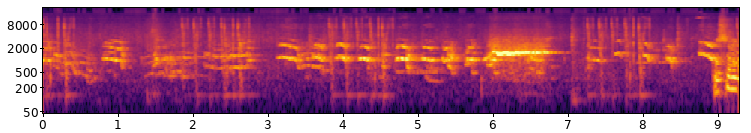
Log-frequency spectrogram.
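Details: Short-haired mini Chihuahua puppies aged 70 days, very playful: many short overlapping yips and squeaky whimpers, a brief higher whine in the middle, with a person's voice and some handling noise.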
